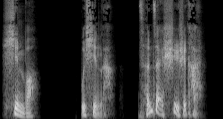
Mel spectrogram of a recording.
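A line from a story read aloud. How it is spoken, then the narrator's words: Cold, sarcastic sneer. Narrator (Chinese): 蓝莓从鼻孔里哼了一声，冷冷一笑，阴阳怪调的说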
